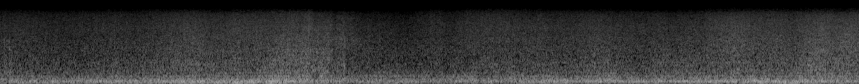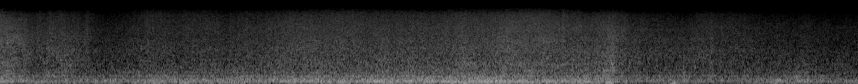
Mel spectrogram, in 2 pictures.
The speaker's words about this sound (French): La pluie se met à tomber à grosses gouttes.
